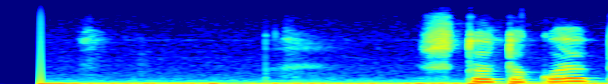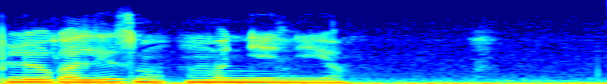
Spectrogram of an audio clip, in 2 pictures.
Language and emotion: Russian, neutral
